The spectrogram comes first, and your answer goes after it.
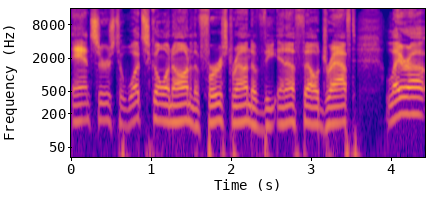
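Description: With an ordinary speaking voice, a man talks at a fairly high pitch and a fairly slow pace on a very clean recording with a silent background. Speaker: podcast host. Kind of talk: casual chat. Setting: studio.

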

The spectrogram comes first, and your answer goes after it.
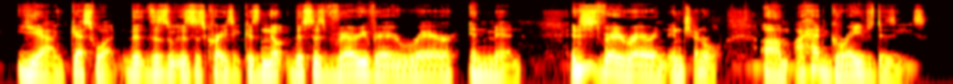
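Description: A plain, everyday voice belongs to a man at medium pitch. He keeps a moderate pace with ordinary pitch variation. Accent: American. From Texas. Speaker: health coach and keto influencer. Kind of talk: interview.

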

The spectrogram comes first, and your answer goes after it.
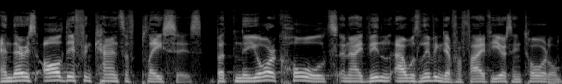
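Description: Against a quiet background, a man talks at a fairly quick pace. His pitch is fairly high. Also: ordinary pitch variation. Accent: Swiss German. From Switzerland. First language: Swiss German. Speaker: chef and restaurant owner. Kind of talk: interview.

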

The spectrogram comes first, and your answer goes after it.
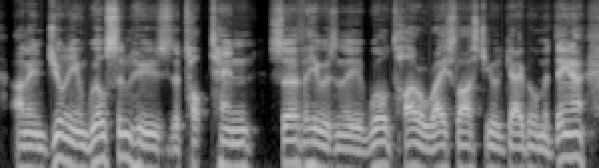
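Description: With an Australian accent and a fairly low pitch, a man talks at a moderate pace with hardly any pauses and ordinary pitch variation, on a very clean recording with a silent background. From Queensland, Australia (Noosa Heads). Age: 30s. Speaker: trader and trading educator. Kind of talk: interview conversation. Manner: talkative.

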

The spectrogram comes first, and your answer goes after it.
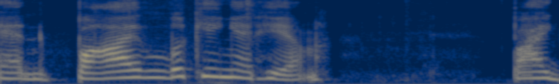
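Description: A woman speaks in a plain, everyday voice, fairly high in pitch. She goes at a fairly slow pace on a very clean recording with a silent background. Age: 60s. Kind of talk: radio interview.

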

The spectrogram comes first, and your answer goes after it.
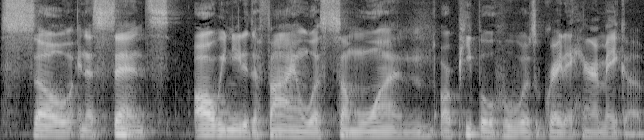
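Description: A man speaks in an ordinary speaking voice, fairly low in pitch, with an American accent. His pace is fairly slow and his pitch varies in an ordinary way. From Washington DC area, US. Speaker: fashion stylist. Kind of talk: interview.

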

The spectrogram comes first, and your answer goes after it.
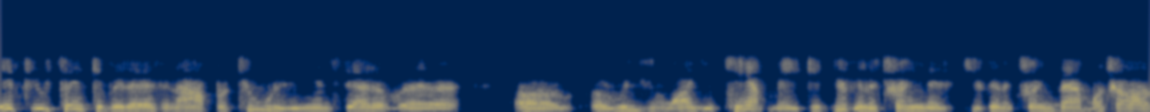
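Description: Speaking in an American accent, a man uses a high pitch and lively intonation at a moderate pace. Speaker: wrestling coach, former wrestler. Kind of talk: casual sports discussion. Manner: blunt, outspoken.

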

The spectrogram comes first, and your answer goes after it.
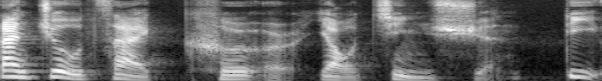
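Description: The man's voice sits fairly high and swings very widely in pitch. The recording is very clean, with a silent background. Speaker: podcast host, book reviewer. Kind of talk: solo book review monologue.

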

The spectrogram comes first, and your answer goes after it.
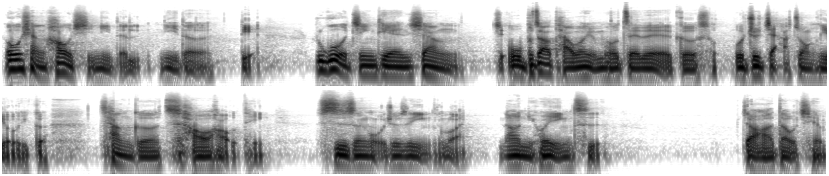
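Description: A man talks at a fairly quick pace with a very deep, low pitch, vocal fry and ordinary pitch variation. Long, frequent pauses break up his speech. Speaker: podcast co-host. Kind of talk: casual chat. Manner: animated.

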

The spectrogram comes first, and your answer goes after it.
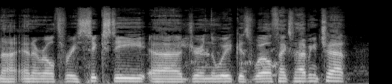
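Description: Speaking in an Australian accent, a man talks at a fairly high pitch with monotone, flat intonation. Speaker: radio sports host. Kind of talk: radio sports show. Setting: at the ground during a match.

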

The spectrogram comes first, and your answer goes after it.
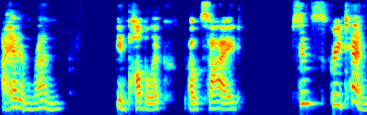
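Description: At a very slow pace with long, frequent pauses, a woman speaks in a fairly low, somewhat breathy voice with lively intonation. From Canada. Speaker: runner. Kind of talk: interview.

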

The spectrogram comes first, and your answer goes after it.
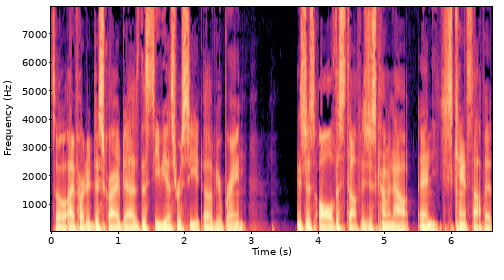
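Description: A man with vocal fry talks at a fairly quick pace in a very deep, low pitch. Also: ordinary pitch variation. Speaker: podcast co-host, software developer. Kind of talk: casual banter, tech podcast. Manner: joking, sarcastic.

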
